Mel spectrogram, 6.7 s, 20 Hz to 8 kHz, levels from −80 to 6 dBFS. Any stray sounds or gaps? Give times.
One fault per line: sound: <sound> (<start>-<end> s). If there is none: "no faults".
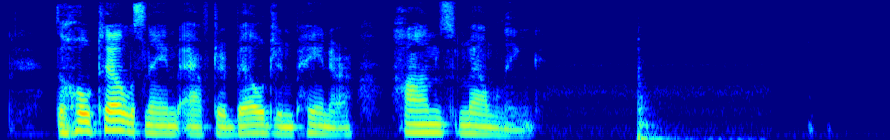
sound: thud (4.8-5.8 s)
